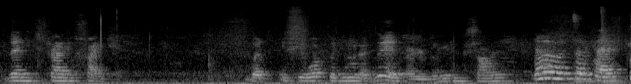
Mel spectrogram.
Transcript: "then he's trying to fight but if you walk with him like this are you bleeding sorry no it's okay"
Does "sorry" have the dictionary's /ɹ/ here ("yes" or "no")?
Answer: no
